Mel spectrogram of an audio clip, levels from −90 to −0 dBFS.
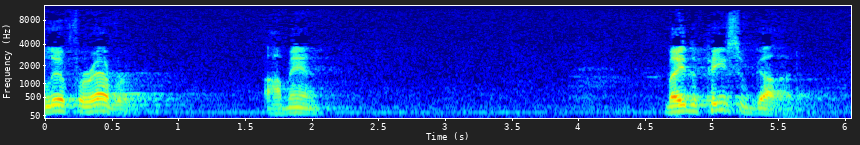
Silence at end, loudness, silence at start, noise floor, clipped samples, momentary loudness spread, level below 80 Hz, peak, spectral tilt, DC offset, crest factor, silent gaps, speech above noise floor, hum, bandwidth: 0.3 s; -35 LUFS; 0 s; -64 dBFS; under 0.1%; 21 LU; -78 dBFS; -14 dBFS; -5 dB/octave; under 0.1%; 24 dB; none; 30 dB; none; 11.5 kHz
